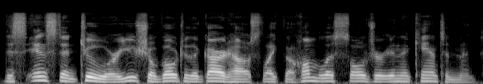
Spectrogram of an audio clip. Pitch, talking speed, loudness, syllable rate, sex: 135 Hz, 225 wpm, -17 LUFS, 5.1 syllables/s, male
